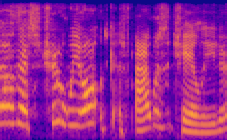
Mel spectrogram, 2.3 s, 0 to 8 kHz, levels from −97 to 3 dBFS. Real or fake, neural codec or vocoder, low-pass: fake; vocoder, 22.05 kHz, 80 mel bands, HiFi-GAN; 7.2 kHz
